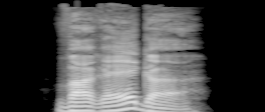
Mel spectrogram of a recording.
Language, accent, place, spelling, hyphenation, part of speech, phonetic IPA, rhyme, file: German, Germany, Berlin, Waräger, Wa‧rä‧ger, noun, [vaˈʁɛːɡɐ], -ɛːɡɐ, De-Waräger.ogg
- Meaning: Varangian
